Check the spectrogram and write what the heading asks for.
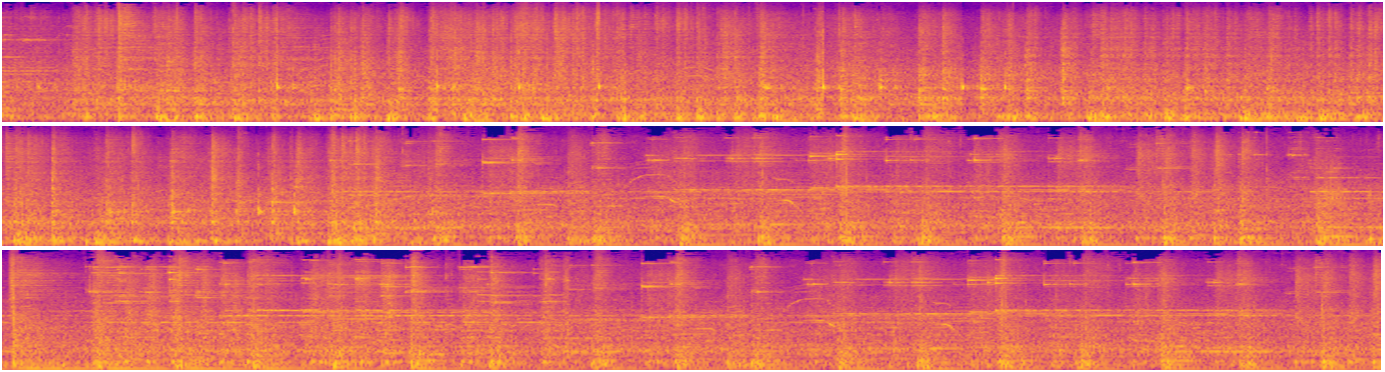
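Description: Marching band playing a march: drums keep a steady, driving beat while bell lyres ring out the bright melody.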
